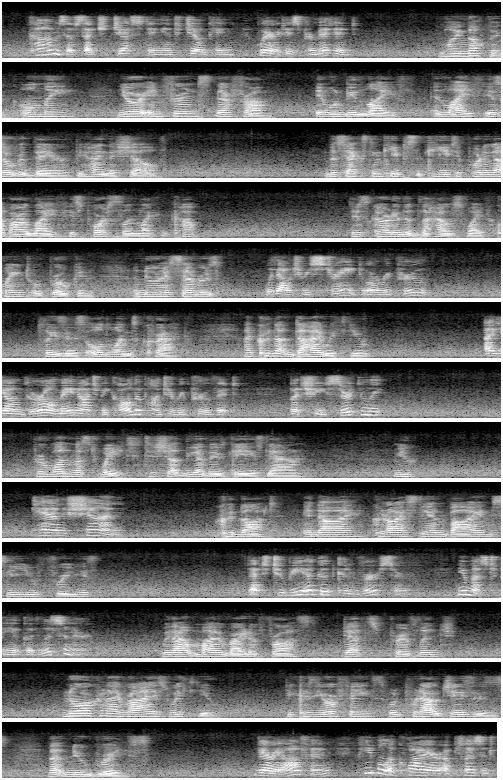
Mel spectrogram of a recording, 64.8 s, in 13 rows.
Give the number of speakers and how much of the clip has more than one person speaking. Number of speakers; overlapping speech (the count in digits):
2, no overlap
